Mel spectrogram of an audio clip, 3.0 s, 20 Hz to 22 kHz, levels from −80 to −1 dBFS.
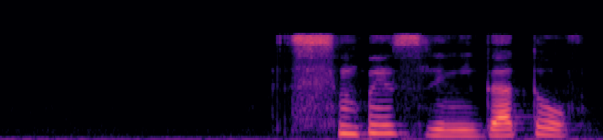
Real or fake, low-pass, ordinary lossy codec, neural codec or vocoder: fake; none; none; codec, 16 kHz, 2 kbps, FunCodec, trained on Chinese and English, 25 frames a second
